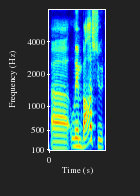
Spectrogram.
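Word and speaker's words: Limbhasut: KK Limbaugh Soot at the top at 10,700, Dylan Wu 10,400, Jeremy Paul 10,002, and Matt Picanso. I will also mispronounce a lot of names during this. Limbaugh Soot is correct, though.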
